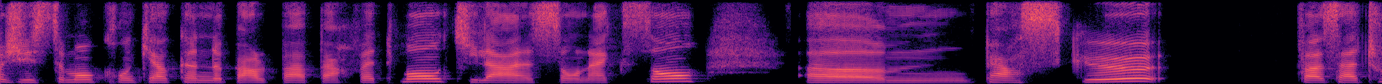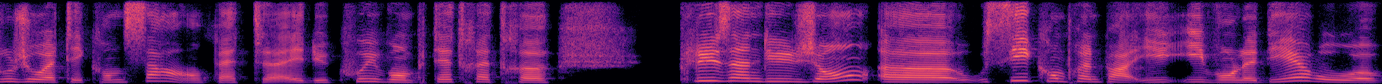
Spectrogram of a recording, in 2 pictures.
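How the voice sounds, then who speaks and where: A woman's voice: mid-range voice, no room sound, clean studio sound. American woman coach with a Mississippi accent. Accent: Southern American (Mississippi) speaking French. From USA. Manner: earnest, many hesitations. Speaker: intercultural coach. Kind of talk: panel discussion.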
